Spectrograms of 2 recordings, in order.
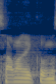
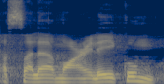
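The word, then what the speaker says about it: السلام عليكم: করা হয় ভুল পদ্ধতি, এরপরে আরবিও উচ্চারণ হয় কিন্তু সালাম আলাইকুম, সালাম আলাইকুম মানে শুদ্ধভাবে যে আসসালামু আলাইকুম শব্দ যে উচ্চারণ করা, অনেকে তো সালাম করেন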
